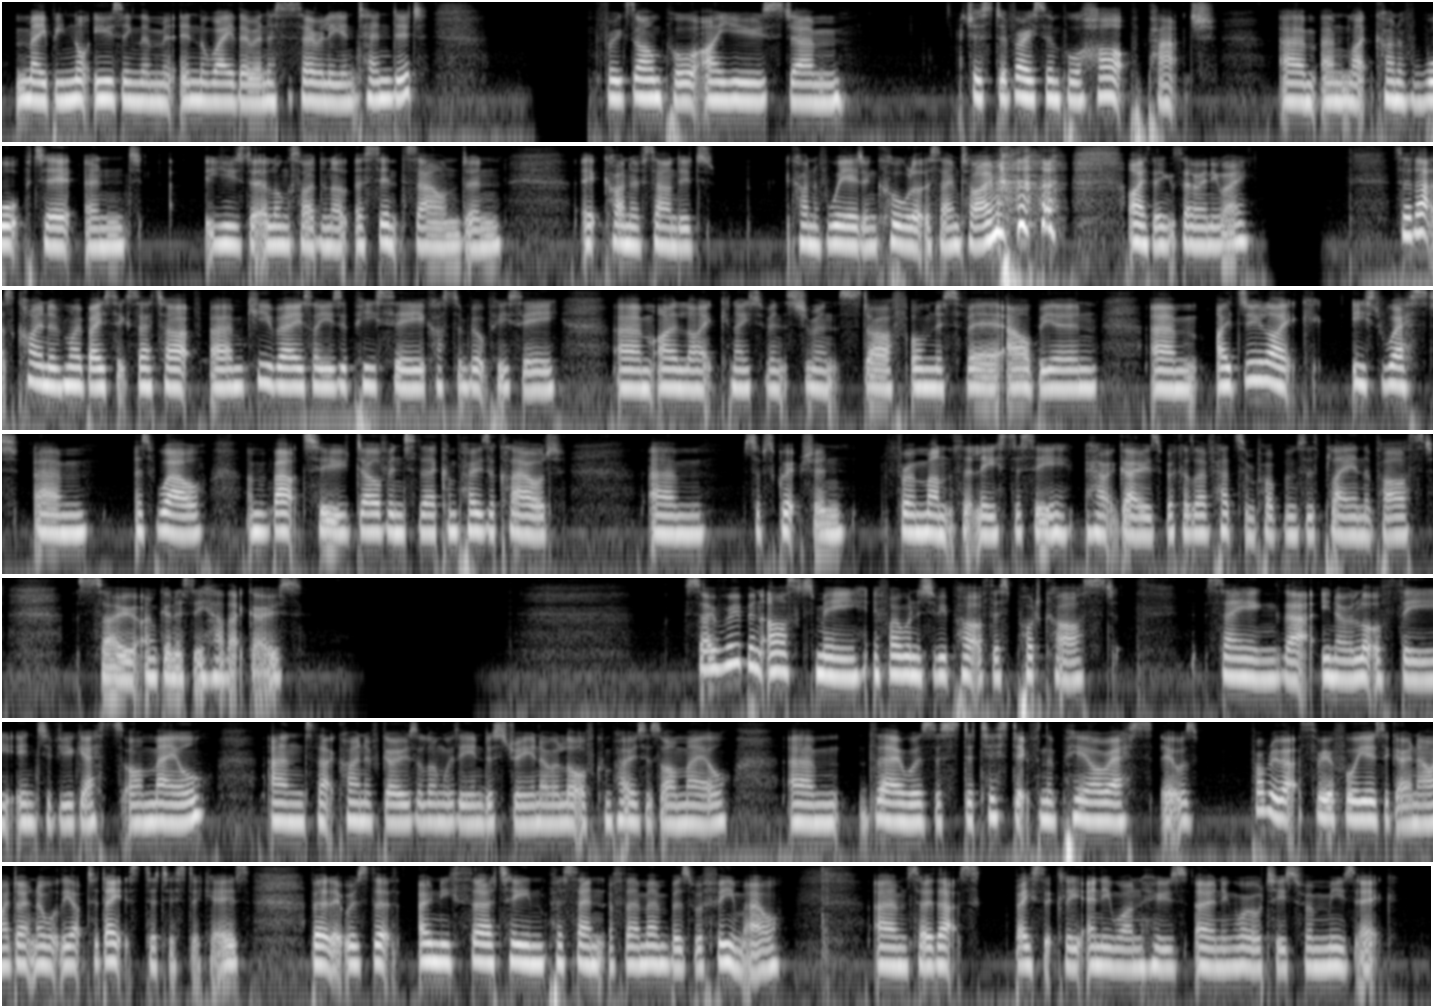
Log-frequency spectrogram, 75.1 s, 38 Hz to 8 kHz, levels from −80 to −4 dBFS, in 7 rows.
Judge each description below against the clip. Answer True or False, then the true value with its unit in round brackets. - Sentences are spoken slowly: False (175 wpm)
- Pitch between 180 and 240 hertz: True (185 Hz)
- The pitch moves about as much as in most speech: False (2.0 semitones)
